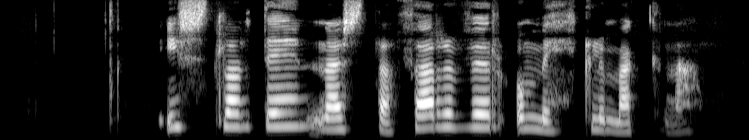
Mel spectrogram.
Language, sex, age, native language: Icelandic, female, 30-39, Icelandic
